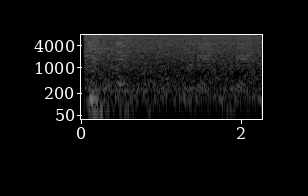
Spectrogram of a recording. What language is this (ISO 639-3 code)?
spa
